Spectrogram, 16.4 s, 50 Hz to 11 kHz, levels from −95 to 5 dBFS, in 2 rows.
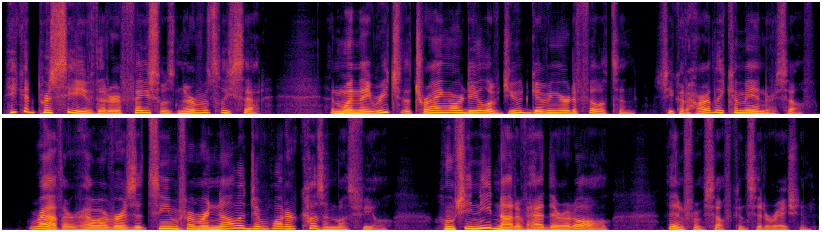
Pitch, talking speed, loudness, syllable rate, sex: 165 Hz, 200 wpm, -19 LUFS, 5.5 syllables/s, male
